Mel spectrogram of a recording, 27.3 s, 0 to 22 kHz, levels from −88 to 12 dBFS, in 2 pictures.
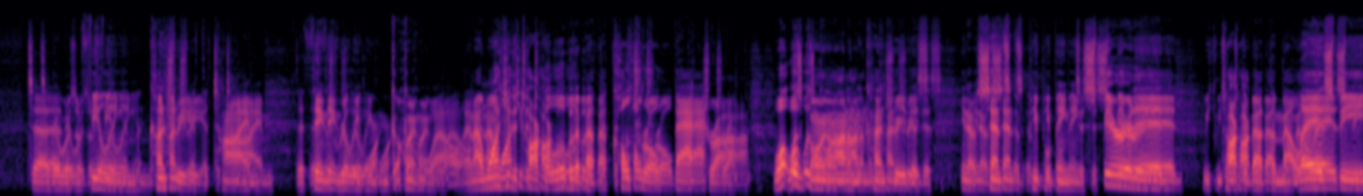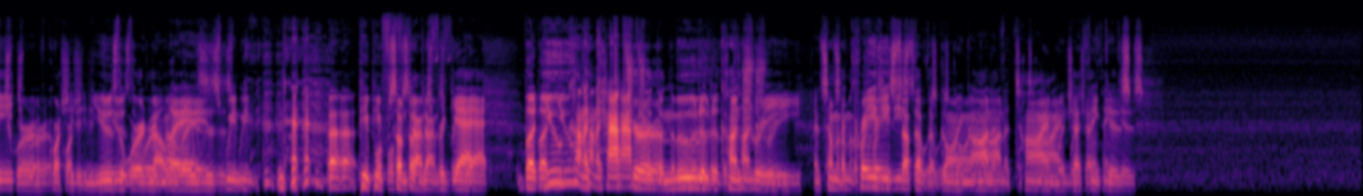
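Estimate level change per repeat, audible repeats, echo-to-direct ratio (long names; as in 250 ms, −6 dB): repeats not evenly spaced, 1, −5.5 dB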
